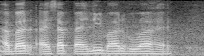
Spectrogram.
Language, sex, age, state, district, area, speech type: Urdu, male, 18-30, Bihar, Gaya, urban, spontaneous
